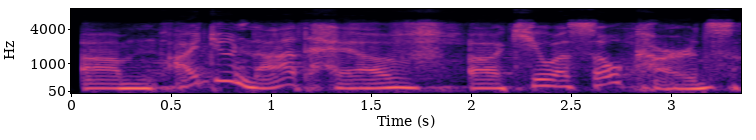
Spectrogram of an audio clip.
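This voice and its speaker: An American man talking casually over CB radio, polite and measured, with pauses and radio procedure words. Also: medium pitch, very animated, sharp tone. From United States. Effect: CB radio transmission. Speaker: CB radio operator who records contacts. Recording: dull CB radio audio, faint static.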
